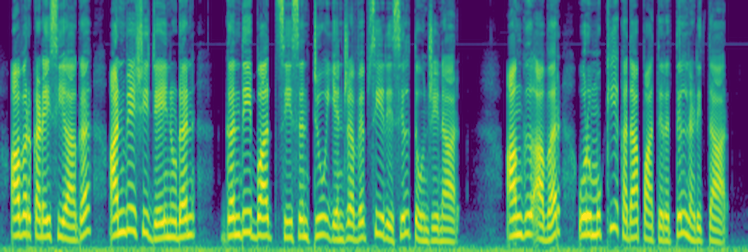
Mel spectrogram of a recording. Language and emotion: Tamil, neutral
